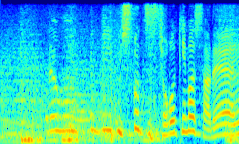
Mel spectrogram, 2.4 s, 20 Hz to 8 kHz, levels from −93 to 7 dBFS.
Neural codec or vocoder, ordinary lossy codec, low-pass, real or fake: codec, 16 kHz, 0.5 kbps, X-Codec, HuBERT features, trained on balanced general audio; none; 7.2 kHz; fake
